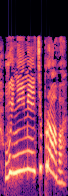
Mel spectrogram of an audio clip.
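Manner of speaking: loud, high-pitched protest; shouting. A narrator's reading. Clary confronting the attackers, shouting in protest. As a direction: cry out in outrage, voice way up. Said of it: "закричала Клэри".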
